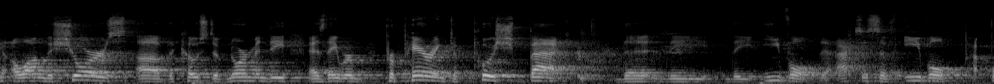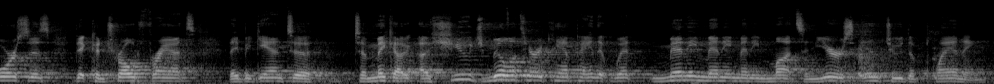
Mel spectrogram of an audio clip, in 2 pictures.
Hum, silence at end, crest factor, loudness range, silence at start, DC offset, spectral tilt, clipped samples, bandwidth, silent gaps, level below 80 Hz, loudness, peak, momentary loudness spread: none; 0 s; 20 dB; 4 LU; 0 s; under 0.1%; -4.5 dB/octave; under 0.1%; 13 kHz; none; -58 dBFS; -31 LUFS; -12 dBFS; 10 LU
